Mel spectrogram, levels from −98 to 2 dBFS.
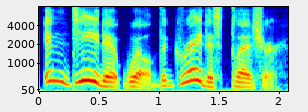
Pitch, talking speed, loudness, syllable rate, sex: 230 Hz, 175 wpm, -15 LUFS, 5.1 syllables/s, female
